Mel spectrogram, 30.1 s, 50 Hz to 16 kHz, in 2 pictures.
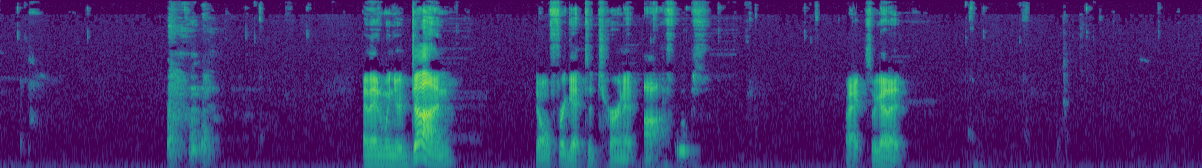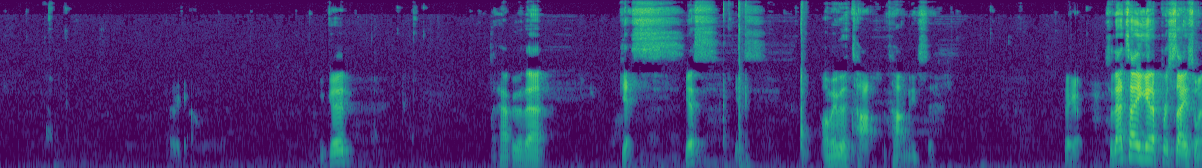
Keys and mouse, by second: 24.3 space.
